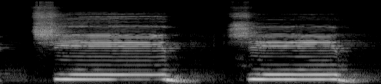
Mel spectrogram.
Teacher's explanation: এ হরফটি জিহবার মাঝখান তার বরাবর উপরের তালুর সঙ্গে লেগে উচ্চারিত হবে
